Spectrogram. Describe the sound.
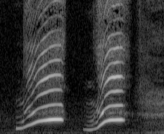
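A voice imitates a high-pitched animal squeak twice, each call sliding upward in pitch and holding at the top, with a short pause between them.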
